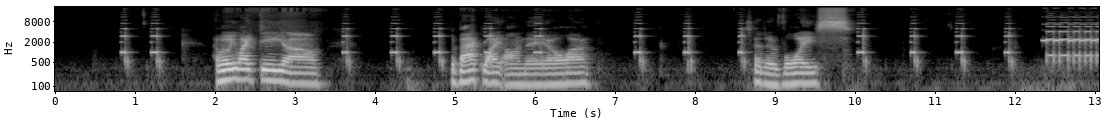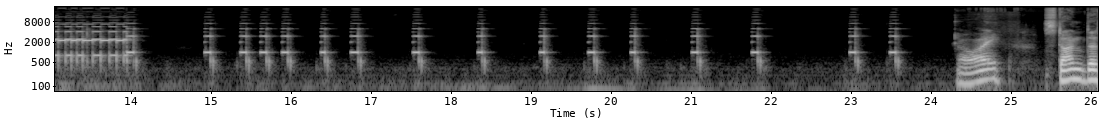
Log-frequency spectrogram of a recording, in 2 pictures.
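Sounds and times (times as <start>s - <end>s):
short beeps: 12.4s - 14.1s.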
